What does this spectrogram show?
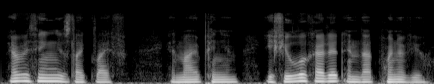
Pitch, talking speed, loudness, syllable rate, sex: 125 Hz, 235 wpm, -17 LUFS, 6.2 syllables/s, male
